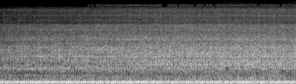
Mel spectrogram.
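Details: 1971 Buick GS 350 V8, first run in years after non-running purchase: deep steady idle with slightly uneven beat, not quite healthy; owner suspects possible water pump noise, fan, and an exhaust leak.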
